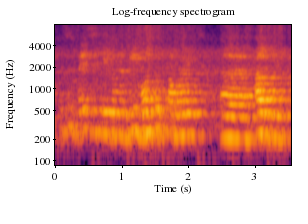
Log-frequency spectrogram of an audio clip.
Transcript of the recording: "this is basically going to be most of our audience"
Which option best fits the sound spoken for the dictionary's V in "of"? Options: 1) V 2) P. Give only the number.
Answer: 2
